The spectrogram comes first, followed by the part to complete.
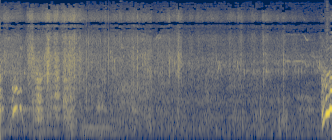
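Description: A dog whining and yipping in short, faint pitched calls during the first second or so, then only faint background noise.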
